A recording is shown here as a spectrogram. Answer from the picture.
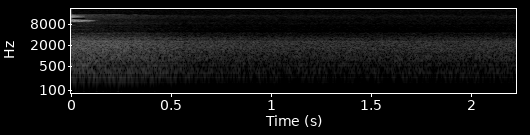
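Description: Near silence: faint room-tone hiss as the voice trails off.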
